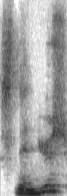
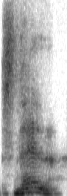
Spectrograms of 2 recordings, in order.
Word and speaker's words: Snellius: Alors, c'est à Descartes, conjointement d'ailleurs avec un physicien néerlandais qui s'appelait Snellius, ça s'écrit S-N-E-2-L-I-U-S, Snellius, mais on dit aussi Snell, c'est donc, non pas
